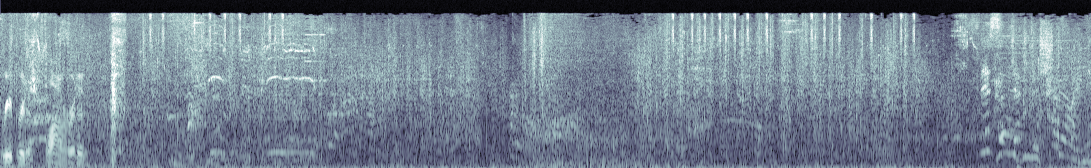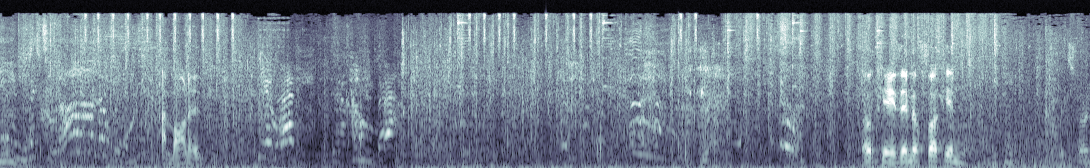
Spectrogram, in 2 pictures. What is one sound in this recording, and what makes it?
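Rapid gunfire rattles steadily.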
